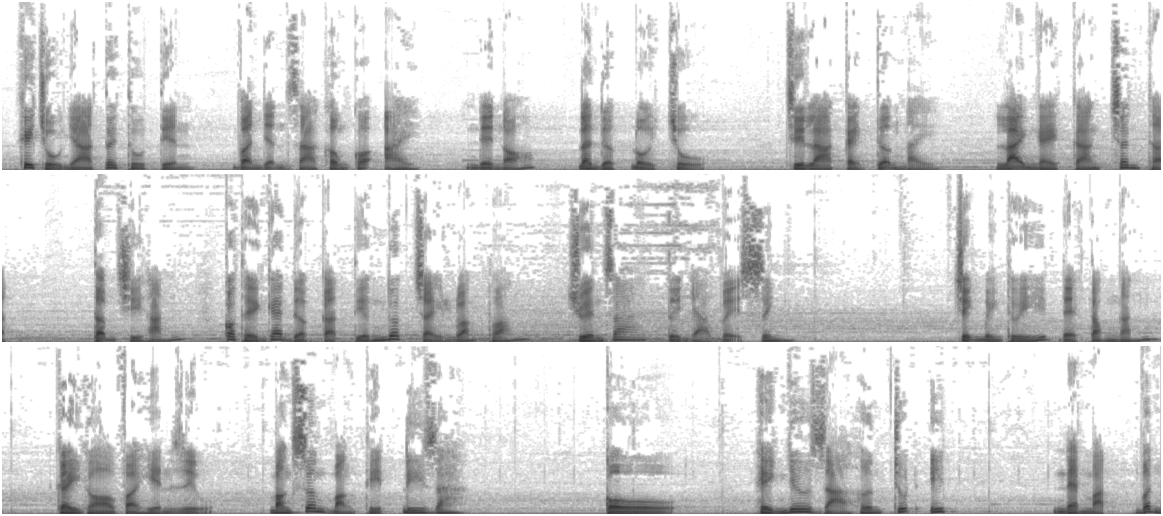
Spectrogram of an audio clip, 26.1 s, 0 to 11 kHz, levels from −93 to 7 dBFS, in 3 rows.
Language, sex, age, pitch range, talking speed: Vietnamese, male, 30-49, 85-120 Hz, 170 wpm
